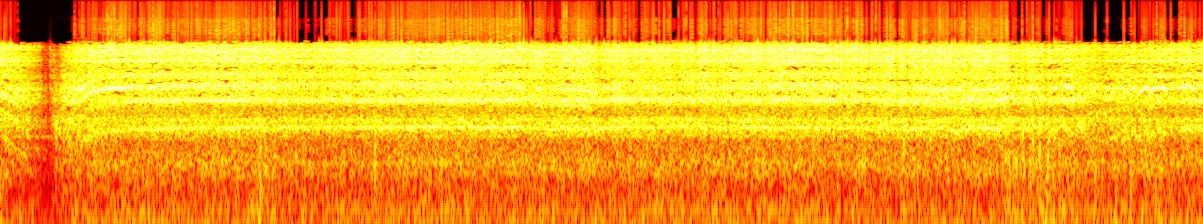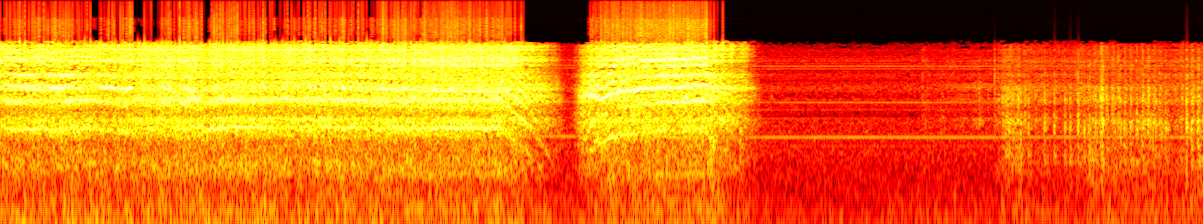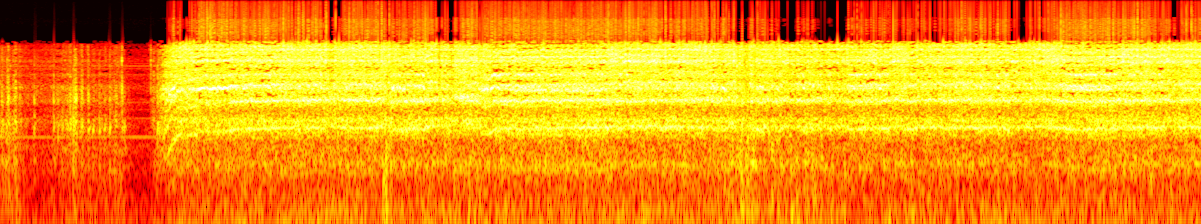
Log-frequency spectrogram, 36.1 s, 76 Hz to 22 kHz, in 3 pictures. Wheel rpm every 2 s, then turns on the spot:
140, 230, 230, 230, 230, 200, 220, 220, 140, 100, 0, 10, 30, 210, 220, 230, 230, 230.
22-24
